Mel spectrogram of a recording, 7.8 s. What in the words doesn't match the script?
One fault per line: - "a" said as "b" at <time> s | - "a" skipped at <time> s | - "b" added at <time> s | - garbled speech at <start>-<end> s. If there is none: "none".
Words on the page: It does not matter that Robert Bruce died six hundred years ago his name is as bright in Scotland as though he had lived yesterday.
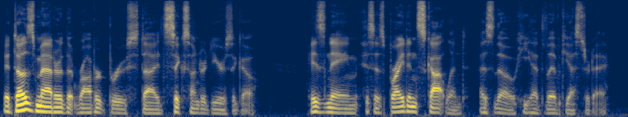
- "not" skipped at 0.5 s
